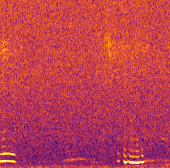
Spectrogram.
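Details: Snoring cat Morris: a short high whistle at the start, then a wavering squeaky tone near the end. Both are soft against steady low indoor hum.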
